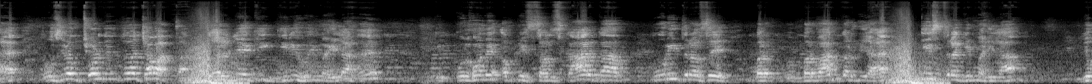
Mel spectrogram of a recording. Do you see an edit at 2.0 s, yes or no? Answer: yes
